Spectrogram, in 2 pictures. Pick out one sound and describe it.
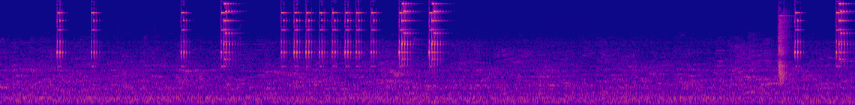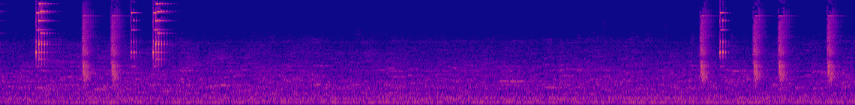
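Menu interface beeps and clicks sound as selections change.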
